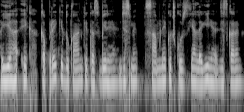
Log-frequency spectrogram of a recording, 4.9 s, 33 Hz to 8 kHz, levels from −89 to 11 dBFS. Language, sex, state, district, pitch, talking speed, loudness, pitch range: Hindi, male, Jharkhand, Ranchi, 145 Hz, 210 wpm, -17 LUFS, 140-150 Hz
